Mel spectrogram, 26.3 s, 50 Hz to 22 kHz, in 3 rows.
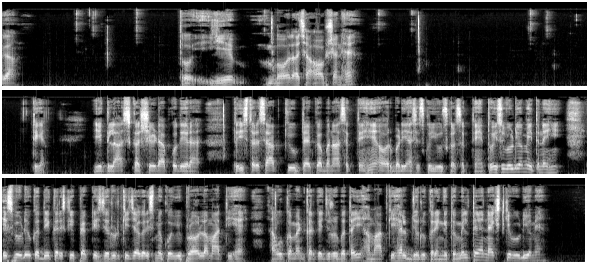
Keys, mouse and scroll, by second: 1.4-4.2 middle drag, 4.2-8.2 drag, 8.2-12.2 middle drag, 12.2-14.9 drag, 14.9-17.8 middle drag, 21.7-23.3 drag, 23.3-26.3 middle drag.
